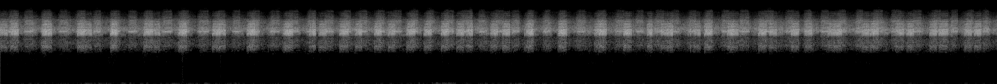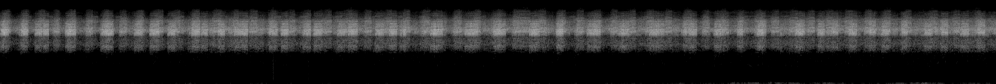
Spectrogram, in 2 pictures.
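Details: Midsummer chorus of cicadas in a pine forest in Greece: continuous shrill buzzing that pulses rapidly and evenly for the whole stretch, with no birds or people heard.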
